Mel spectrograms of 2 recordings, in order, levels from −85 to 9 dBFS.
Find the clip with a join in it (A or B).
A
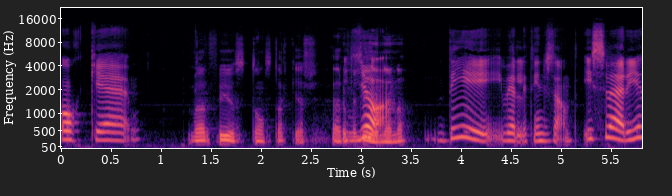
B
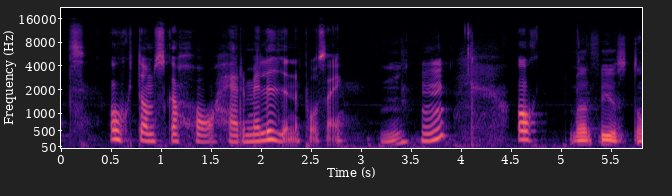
B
